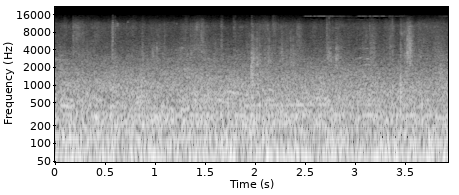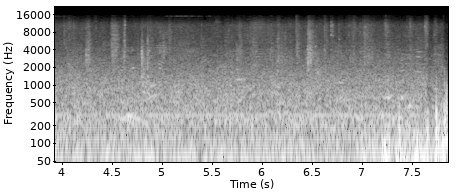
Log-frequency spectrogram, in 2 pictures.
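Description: A crowd murmurs outdoors nearby.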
